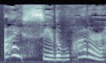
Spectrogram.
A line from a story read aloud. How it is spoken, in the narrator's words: Heidi shouted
